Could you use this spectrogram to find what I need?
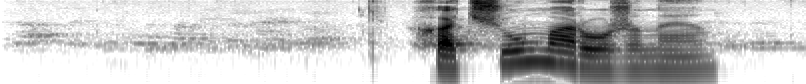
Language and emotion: Russian, neutral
